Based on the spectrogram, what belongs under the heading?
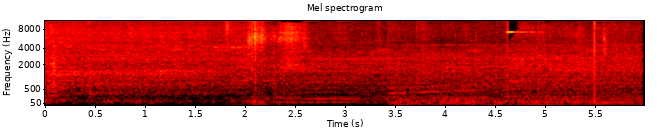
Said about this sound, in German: Also, starten wir das Fahrzeug. Starten.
